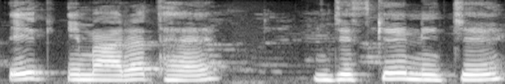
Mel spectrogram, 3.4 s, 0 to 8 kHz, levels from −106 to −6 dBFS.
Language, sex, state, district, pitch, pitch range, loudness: Hindi, male, Chhattisgarh, Raipur, 180 Hz, 175-205 Hz, -12 LUFS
